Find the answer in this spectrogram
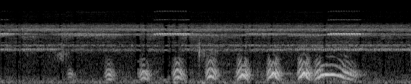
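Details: Barred owl in a Poughkeepsie, New York neighborhood, recorded in the middle of the night. It gives a quickening series of low hoots that rises into a drawn-out, wavering final note. Steady high insect-like buzzing runs throughout.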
